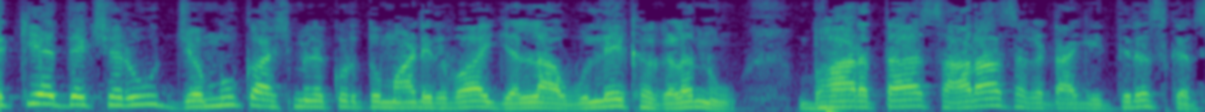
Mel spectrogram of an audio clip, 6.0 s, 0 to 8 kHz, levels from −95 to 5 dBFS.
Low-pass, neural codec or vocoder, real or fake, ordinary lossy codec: none; none; real; none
